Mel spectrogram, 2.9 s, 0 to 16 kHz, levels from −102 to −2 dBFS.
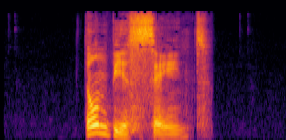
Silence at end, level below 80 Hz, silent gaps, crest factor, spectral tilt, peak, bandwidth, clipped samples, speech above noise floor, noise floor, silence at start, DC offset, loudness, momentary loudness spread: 0.8 s; -56 dBFS; none; 18 dB; -1.5 dB/octave; 0 dBFS; 11.5 kHz; under 0.1%; 62 dB; -78 dBFS; 0.85 s; under 0.1%; -14 LUFS; 15 LU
